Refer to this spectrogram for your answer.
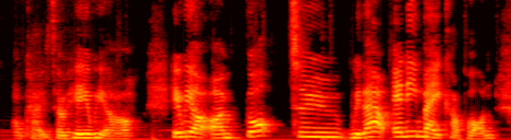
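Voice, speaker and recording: Music plays in the background. Over it, a woman speaks with lively intonation. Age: 60s. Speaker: beauty vlogger. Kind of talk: makeup tutorial. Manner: chatty, warm.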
